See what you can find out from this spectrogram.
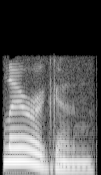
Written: larrigan

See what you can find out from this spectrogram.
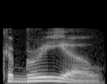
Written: Cabrilho

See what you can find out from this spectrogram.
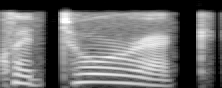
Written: clitoric

